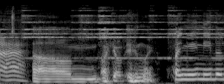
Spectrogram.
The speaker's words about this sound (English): There's a bell that suddenly rings.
